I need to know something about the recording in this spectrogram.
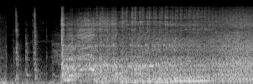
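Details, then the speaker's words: Miller Trailblazer 325 EFI welder generator, Kohler 25 hp electronic fuel injected engine, starting: brief crank clicks then fires and rises smoothly and quietly to 3200 RPM; healthy start. "so the engine here is uh it's a Coler 25 horsepower electronic fuel injected engine you hear how quiet that is what happens is when you start the engine the engine goes to 3200 RPM"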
